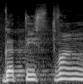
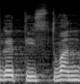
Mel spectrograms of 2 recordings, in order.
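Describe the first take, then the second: Both takes have the same delivery.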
